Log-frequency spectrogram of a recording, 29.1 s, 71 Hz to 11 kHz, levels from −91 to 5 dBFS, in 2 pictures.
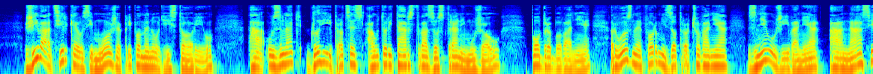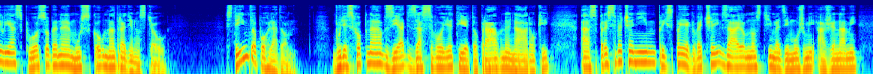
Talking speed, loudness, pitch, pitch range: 95 wpm, -21 LUFS, 110 Hz, 100-125 Hz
